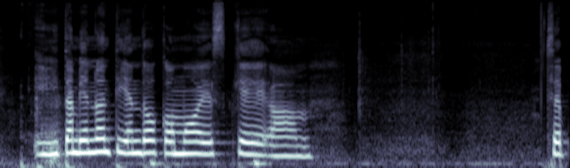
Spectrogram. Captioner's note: speaking in foreign language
